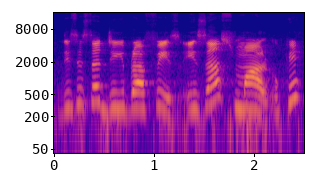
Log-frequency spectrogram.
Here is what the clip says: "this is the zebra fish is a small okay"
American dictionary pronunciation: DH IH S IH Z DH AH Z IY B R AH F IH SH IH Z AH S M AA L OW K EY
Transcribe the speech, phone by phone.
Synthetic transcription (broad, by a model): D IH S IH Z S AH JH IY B R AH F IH S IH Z AH S M AA L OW K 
